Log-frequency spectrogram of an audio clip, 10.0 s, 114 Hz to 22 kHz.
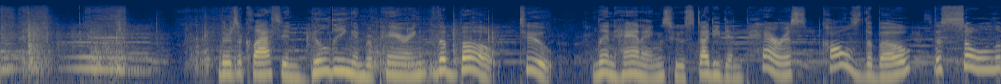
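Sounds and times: scraping rubbing sound: 0.0s - 2.5s
slow violin melody: 0.0s - 5.5s.

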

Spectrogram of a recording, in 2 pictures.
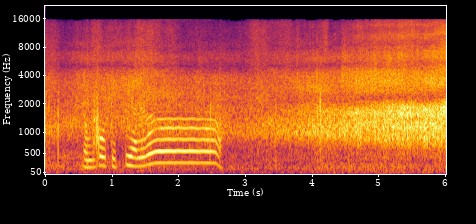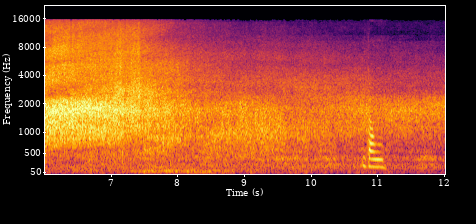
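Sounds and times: car passing by: 0.0s - 12.0s.

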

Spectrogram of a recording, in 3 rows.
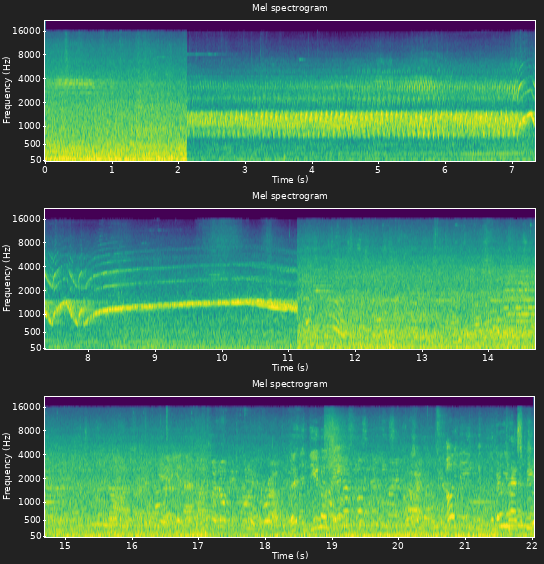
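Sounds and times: traffic noise: 0.0s - 22.0s
ambulance siren: 2.1s - 11.2s.

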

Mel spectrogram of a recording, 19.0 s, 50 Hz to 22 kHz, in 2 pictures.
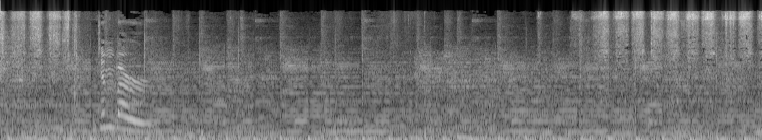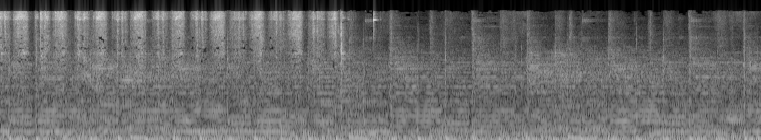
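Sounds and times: bow saw cutting log: 0.0s - 1.2s, 7.1s - 14.2s
guitar music: 0.0s - 19.0s.

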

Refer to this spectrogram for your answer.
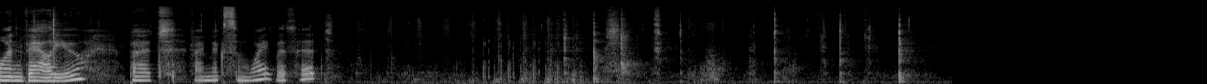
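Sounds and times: palette knife scraping and tapping: 3.2s - 9.2s.

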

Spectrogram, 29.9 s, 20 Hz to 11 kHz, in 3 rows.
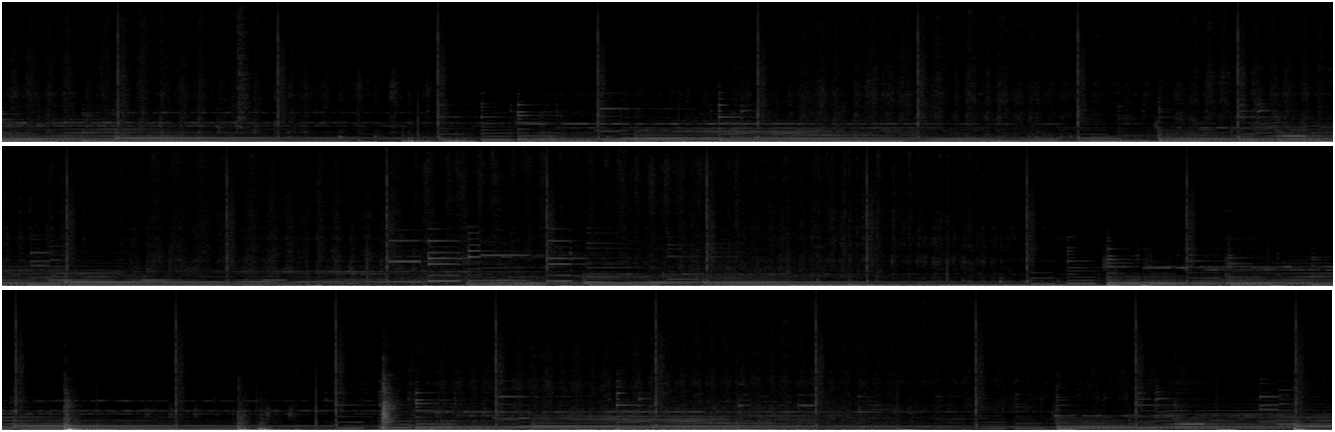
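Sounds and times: brush rubbing over leather shoe: 0.0s - 3.3s, 4.0s - 18.0s, 23.1s - 28.2s
background music with sustained notes: 0.0s - 29.9s.

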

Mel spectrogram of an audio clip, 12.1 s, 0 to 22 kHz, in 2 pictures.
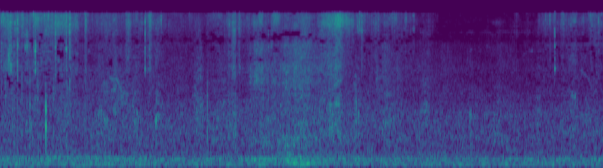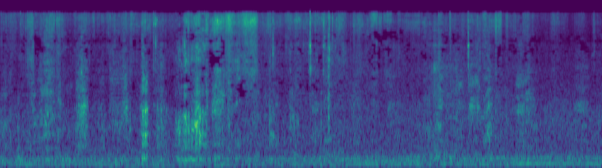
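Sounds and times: dogs vocalizing while playing: 0.0s - 12.0s.

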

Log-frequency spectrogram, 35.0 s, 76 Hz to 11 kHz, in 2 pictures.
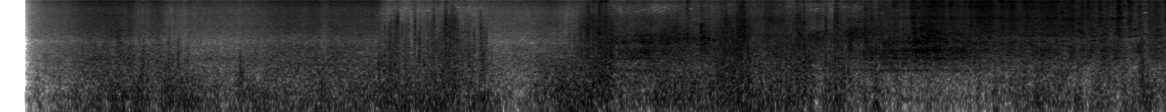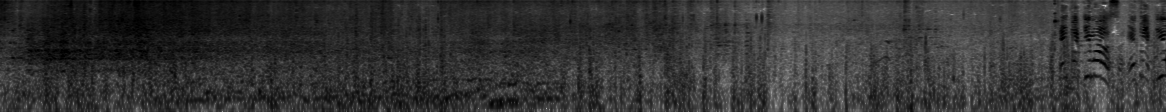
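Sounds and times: storm wind: 0.4s - 34.9s
heavy rain: 0.5s - 33.3s
wind buffeting microphone: 0.5s - 34.9s.

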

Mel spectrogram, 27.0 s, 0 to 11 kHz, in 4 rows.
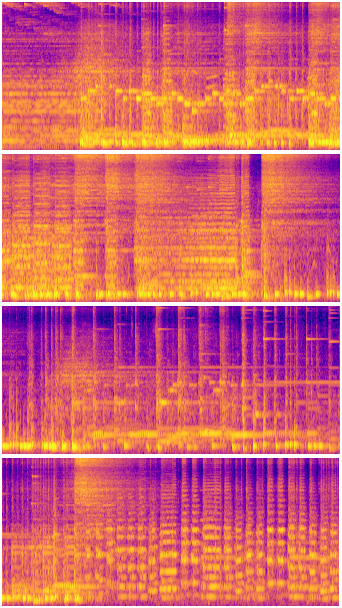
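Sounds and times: brass instruments: 0.0s - 18.9s, 20.5s - 27.0s
snare and bass drums: 1.6s - 24.0s.

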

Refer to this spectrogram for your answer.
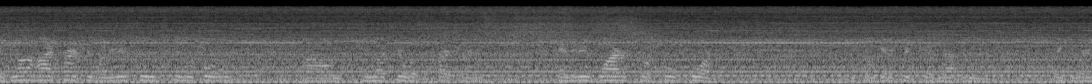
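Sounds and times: high machine whine: 0.0s - 10.9s
machining center humming: 0.0s - 10.9s.

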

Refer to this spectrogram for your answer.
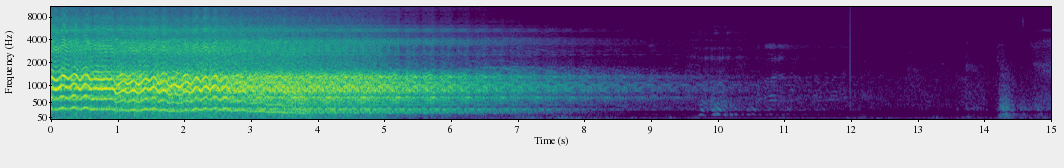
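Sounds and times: man reciting melodically: 0.0s - 6.4s.

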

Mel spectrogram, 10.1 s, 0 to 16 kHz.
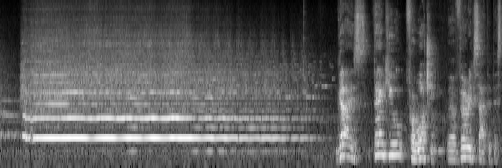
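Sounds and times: ney flute long breathy note: 0.0s - 6.5s.

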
